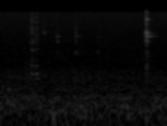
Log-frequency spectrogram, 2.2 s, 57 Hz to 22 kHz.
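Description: Near silence with two faint plastic clicks, one about half a second in and one near the end, as a small PCR-tube adapter is handled and set into a 12-place microcentrifuge rotor.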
